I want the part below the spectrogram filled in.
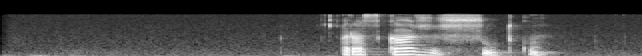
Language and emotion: Russian, sad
